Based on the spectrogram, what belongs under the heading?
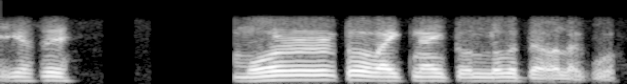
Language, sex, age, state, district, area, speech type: Assamese, male, 18-30, Assam, Barpeta, rural, conversation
